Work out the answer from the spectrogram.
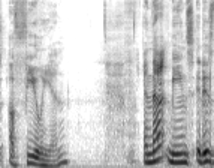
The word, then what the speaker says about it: aphelion: that is called the aphelion not aphelion you'll see people pronounce it appealing but that's incorrect it's aphelion and that means it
